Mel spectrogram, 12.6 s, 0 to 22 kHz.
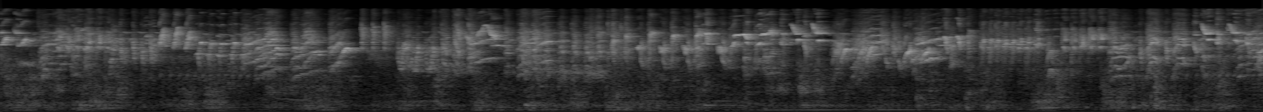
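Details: A hooded siskin, hatched in April 2019 and recorded that season, sings a long, unbroken, rambling stream of high, rapid twitters and thin buzzy trills, with only brief pauses.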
